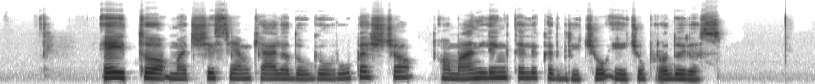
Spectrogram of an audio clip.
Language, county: Lithuanian, Vilnius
